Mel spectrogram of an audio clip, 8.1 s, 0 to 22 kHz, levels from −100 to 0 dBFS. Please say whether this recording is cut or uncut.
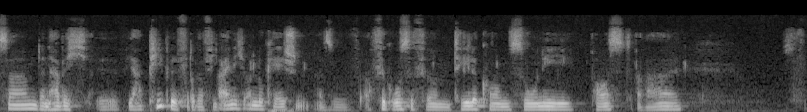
cut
